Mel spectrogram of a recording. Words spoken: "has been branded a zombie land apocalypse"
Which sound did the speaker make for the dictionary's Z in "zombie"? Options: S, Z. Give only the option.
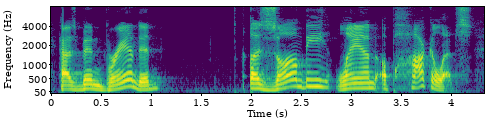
Z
